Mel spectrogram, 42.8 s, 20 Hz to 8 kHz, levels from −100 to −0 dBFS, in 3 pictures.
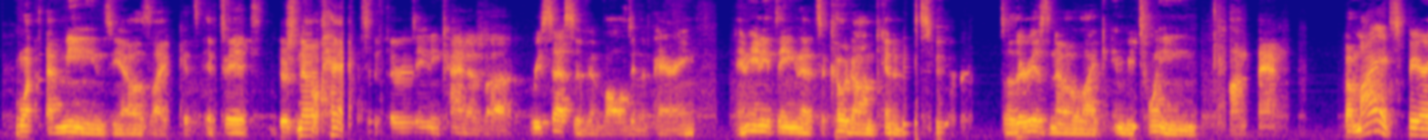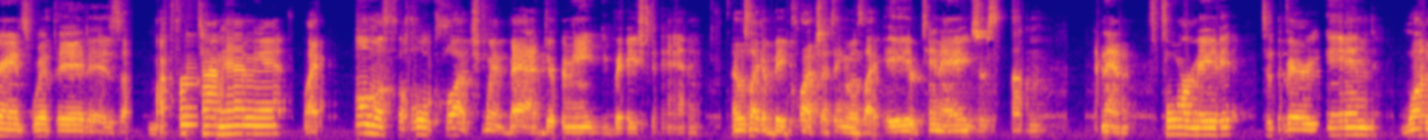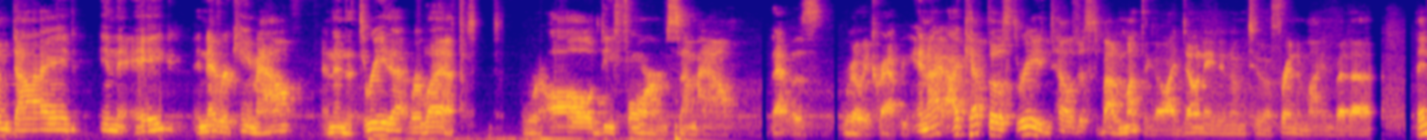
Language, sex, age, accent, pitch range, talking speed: English, male, 30-49, American, 100-140 Hz, 190 wpm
